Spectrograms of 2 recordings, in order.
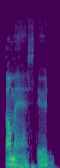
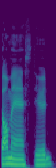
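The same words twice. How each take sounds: First: Low, soft disgusted mutter under the breath; muttered insult. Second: Low disgusted mutter; muttered insult. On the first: Streamer muttering at the politician, low and disgusted. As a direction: spit it out quietly with contempt. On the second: Muttered insult after rant. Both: Real, not acted.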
